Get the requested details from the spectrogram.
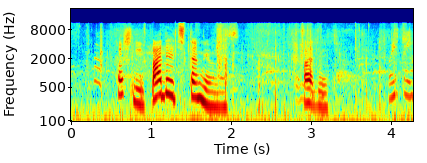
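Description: A little girl speaks and squeals in a high voice close by.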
